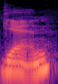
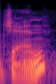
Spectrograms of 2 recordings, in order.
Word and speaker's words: Gen: So a character, the translator, whose name is spelled Gen, is pronounced Gen, not Jen.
